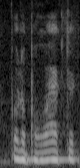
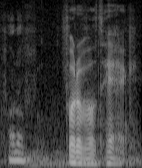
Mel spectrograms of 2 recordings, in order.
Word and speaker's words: photovoltaic: accept the Board of Selectmen large-scale ground-mounted solar photovoltaic facility policy. So moved. Second. Second. How do you say that? Photovoltaic.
